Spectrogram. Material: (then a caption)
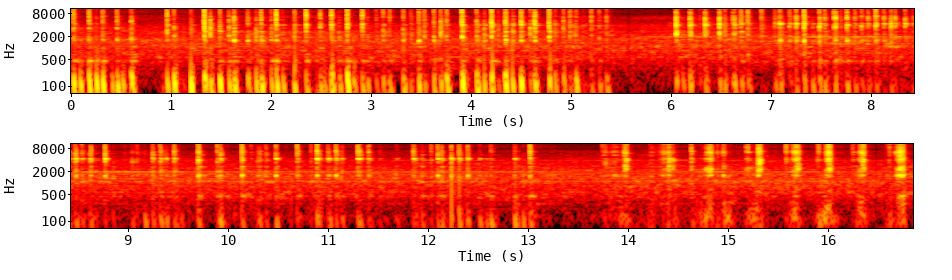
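Clay. A small clay mushroom figurine with a hole in the top, broken after it fell off a gun safe, is tapped in rapid bursts of many quick, bright clicks. The taps make a hollow, slightly reverberant sound with short gaps between runs.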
